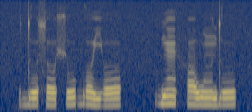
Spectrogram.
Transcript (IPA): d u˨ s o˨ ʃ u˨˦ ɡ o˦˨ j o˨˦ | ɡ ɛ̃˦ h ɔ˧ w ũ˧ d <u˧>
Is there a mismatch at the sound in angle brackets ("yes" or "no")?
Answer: no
